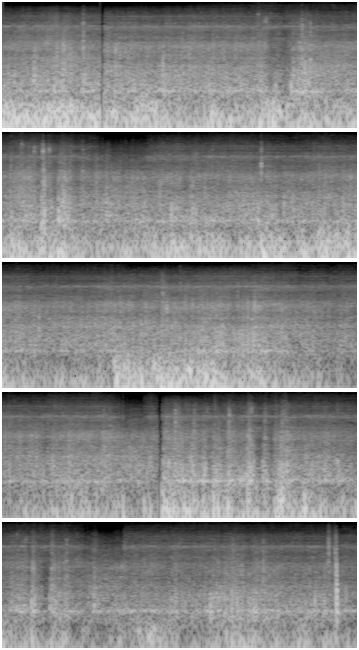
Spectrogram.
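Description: Mountain bike riding down a rocky dirt singletrack: tyres crunching over dirt and stones and the bike rattling over bumps, with a few sharp knocks from hits. Wind rumble on the body-mounted camera's microphone is heaviest for the first several seconds, then eases.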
